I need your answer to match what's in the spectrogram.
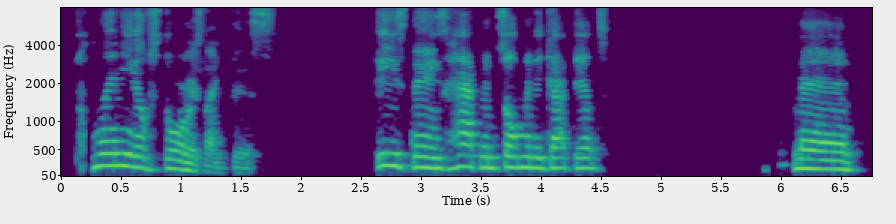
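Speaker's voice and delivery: high-pitched exasperated venting. Real, not acted. Vlogger venting to fellas about plenty of such stories, exasperated.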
